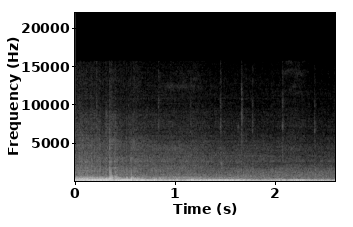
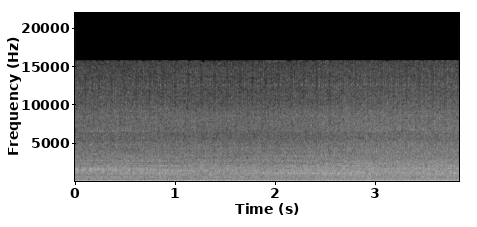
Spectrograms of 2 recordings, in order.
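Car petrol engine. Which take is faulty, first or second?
second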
